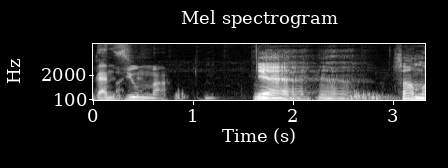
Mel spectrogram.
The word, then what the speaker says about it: Danjuma: pronounced with a z I thought it was Dan Zuma that's what I thought well I I thought I thought that was the Netherlands pronunciation it's not it's not Dan Juma it's like then Zuma yeah yeah something like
